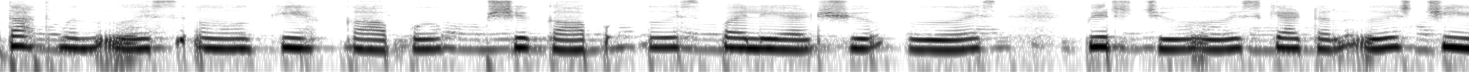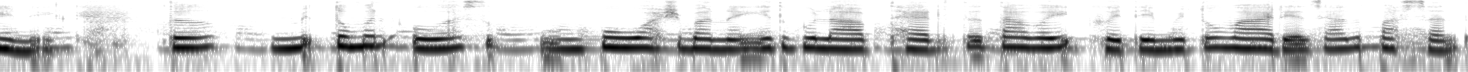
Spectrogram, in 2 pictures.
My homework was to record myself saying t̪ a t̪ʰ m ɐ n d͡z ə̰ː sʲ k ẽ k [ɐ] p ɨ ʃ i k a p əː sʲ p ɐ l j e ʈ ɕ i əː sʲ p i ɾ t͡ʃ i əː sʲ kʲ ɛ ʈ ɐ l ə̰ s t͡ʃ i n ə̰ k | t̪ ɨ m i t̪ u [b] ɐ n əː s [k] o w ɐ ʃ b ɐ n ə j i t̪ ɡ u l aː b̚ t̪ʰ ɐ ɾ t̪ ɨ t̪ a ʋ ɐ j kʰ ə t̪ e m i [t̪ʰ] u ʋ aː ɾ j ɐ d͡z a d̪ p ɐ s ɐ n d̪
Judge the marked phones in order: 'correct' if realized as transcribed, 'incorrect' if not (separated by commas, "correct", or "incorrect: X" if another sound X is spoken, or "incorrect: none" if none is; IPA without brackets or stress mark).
incorrect: a, incorrect: m, incorrect: p, incorrect: t̪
